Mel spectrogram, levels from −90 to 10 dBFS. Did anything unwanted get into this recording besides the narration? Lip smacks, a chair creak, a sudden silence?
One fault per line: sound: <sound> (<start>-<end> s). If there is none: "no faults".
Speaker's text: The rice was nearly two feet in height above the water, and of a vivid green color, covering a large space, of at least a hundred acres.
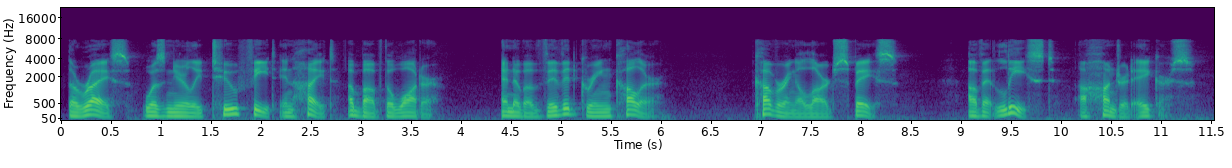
no faults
